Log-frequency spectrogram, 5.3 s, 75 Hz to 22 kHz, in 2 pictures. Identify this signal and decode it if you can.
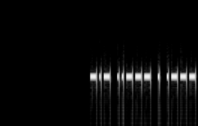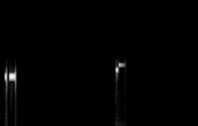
Morse code, heard as a keyed tone, about 37 wpm, 700 Hz. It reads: K2EJA
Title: USA Call Signs - 5 Characters - 2x Character Spacing - 40wpm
